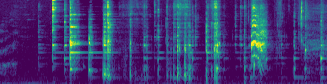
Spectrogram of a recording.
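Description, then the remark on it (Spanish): Several bright glassy clinks and knocks in an irregular cluster, with a soft squeak, as a glass is handled and set down while someone takes a drink. “Eh, así que me voy a hidratar.”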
